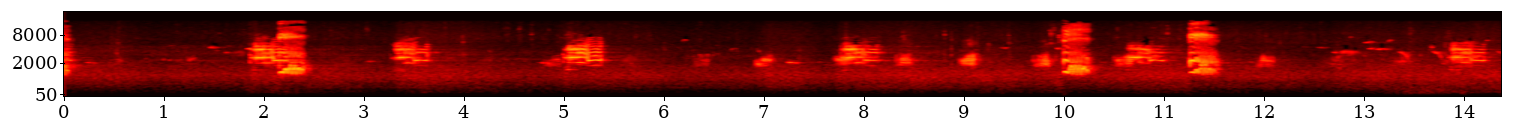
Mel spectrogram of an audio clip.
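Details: Red-bellied woodpecker calling repeatedly, with a run of short buzzy rolled notes, some louder and harsher, coming every second or so alongside fainter chirps, possibly from other birds.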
